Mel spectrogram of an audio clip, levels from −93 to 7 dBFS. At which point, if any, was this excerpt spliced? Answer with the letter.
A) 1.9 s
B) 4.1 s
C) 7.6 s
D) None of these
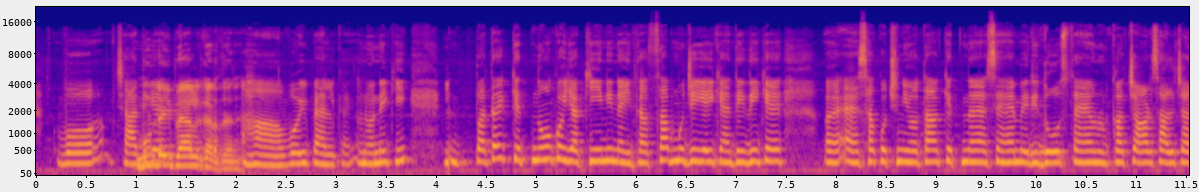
B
